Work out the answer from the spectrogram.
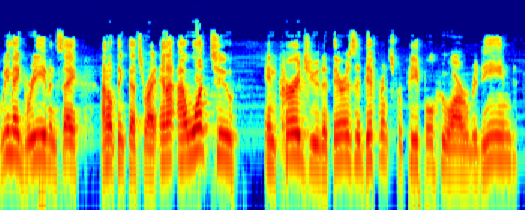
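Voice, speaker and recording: A man preaching a sermon as pastor, emphatic and rising to loud peaks, with frequent restarts. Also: on the high side, dull audio.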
